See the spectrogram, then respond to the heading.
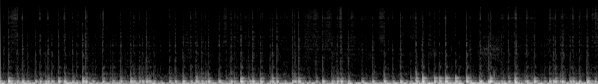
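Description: Both hands tap fast with fingertips and short nails on the flat, solid light-wood panel top of a nightstand. The result is a dense, continuous stream of dull, low, woody knocks with a short ring and almost no bright content.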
